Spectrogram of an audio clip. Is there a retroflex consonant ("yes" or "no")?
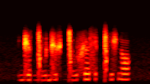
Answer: yes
